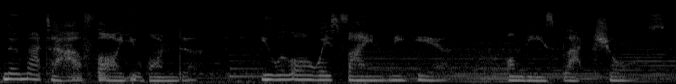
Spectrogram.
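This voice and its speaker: An actress playing a serene, mysterious guardian in a video game, speaking in a gentle, solemn, breathy way. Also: female voice, medium pitch, steady tone, slow. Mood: tender, solemn. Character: serene, mysterious female guardian, tender and patient. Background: game music.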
